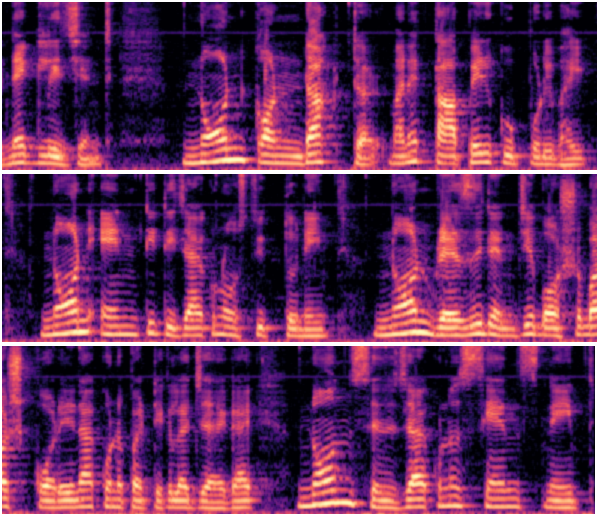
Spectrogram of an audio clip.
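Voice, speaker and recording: Brisk Bengali-speaking man teaching vocabulary. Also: a little high, darkish tone. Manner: lists words and gives quick meanings, checks understanding. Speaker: English grammar teacher. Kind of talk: vocabulary lesson.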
